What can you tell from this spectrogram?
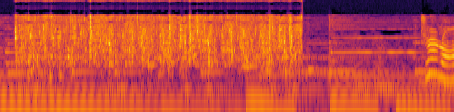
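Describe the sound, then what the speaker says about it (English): In a cartoon, water pours into a cement mixer as a steady splashing rush for about three seconds and then cuts off, followed by brief electronic tones. "Add some water."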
